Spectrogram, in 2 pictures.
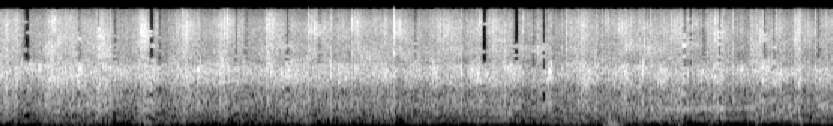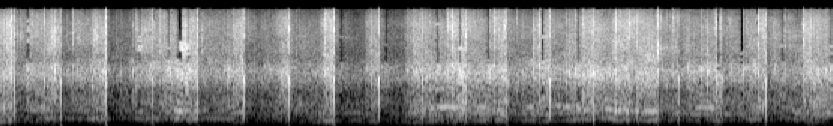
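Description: A crowd cheers and shouts with excitement.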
